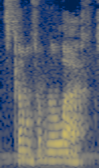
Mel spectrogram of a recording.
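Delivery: ordinary delivery, nothing marked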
